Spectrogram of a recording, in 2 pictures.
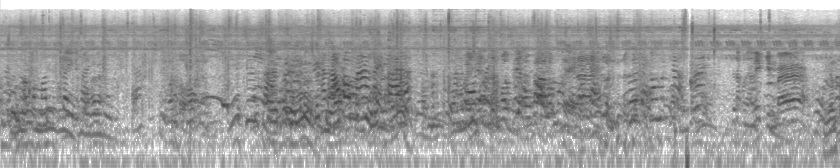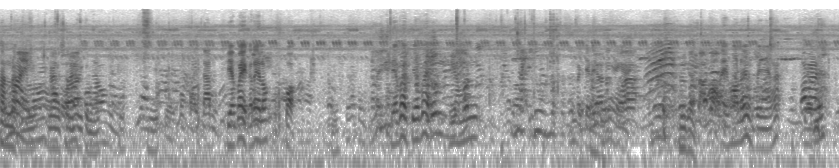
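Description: Several men talk and call out nearby.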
